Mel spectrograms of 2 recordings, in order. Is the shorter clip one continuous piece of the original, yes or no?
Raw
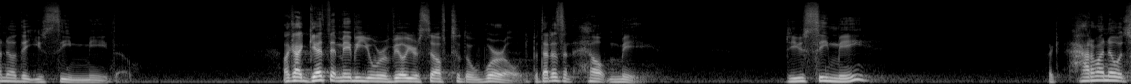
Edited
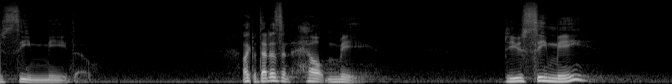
no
